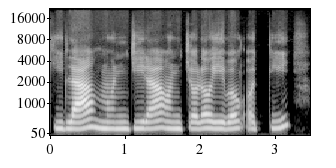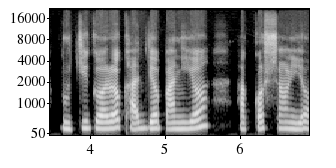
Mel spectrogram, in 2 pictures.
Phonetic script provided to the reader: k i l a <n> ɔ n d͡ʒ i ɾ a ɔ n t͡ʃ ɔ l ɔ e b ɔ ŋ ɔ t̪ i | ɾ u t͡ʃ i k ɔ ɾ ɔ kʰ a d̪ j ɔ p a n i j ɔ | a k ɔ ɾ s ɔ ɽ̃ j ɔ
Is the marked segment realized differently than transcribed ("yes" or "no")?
yes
